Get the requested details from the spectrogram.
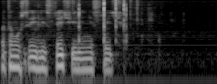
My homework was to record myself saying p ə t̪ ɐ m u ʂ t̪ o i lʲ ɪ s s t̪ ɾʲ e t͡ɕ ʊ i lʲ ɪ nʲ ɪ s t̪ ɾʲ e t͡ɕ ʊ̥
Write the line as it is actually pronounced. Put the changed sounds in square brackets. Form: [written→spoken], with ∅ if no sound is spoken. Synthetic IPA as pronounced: p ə t̪ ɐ m u ʂ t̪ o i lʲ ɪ [s→f] s t̪ ɾʲ e t͡ɕ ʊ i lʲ ɪ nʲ ɪ s t̪ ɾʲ e t͡ɕ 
